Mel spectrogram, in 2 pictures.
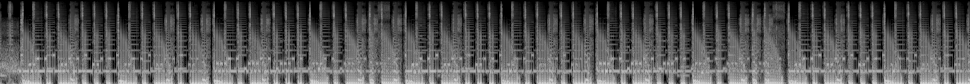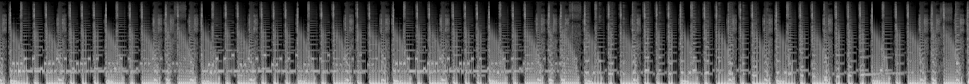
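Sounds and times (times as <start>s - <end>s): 
acidstyle synth on SID CSG8580R5 chip: 0.2s - 19.3s.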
